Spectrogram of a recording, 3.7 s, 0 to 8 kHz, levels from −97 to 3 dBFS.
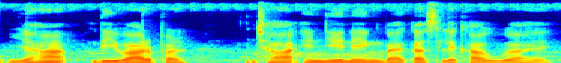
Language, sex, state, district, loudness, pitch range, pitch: Hindi, male, Uttar Pradesh, Lalitpur, -19 LUFS, 110-115 Hz, 115 Hz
